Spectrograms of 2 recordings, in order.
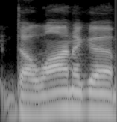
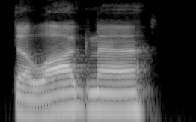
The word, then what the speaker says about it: Dahlonega: I would say 95% of people do not know how to pronounce this ride. It is the Dahlonega Mine Train, the 1967 Mine Train, which it was the second mine train created.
